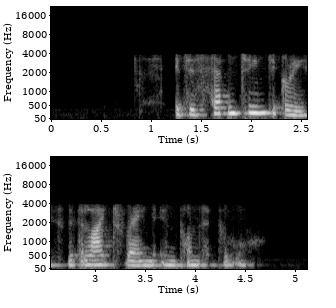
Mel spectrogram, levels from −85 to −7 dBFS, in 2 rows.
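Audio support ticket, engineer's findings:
G.723.1 codec damage, heavy, present throughout the speech. Muffled, hoarse tone. Consonants smeared. No content above 3.8 kHz. Probable component: legacy VoIP leg encoding with G.723.1. Sound points to its 6.3 kbit/s mode. Mechanism: coarse 30 ms frames, slowly updated voice model, narrow passband. Fast transitions blur; high-frequency detail is gone. Fix: renegotiate to a wideband codec on that leg.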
